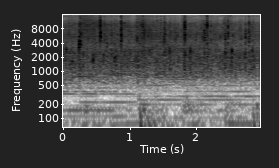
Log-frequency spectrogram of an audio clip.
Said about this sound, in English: Come on, keep clapping, church. This is a big deal, man.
